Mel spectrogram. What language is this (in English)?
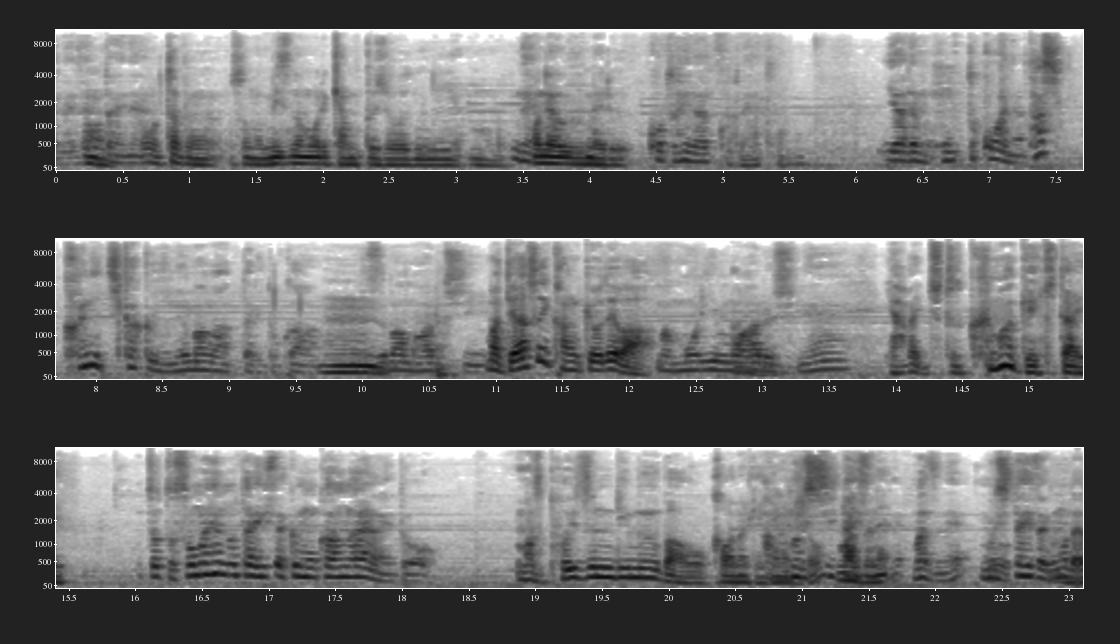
Japanese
